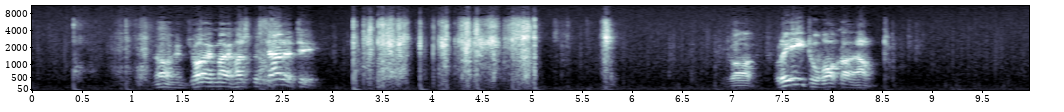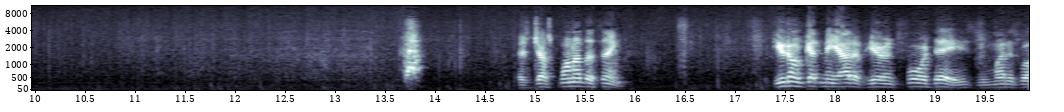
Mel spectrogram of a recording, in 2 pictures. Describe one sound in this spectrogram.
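An older man answers in a low, calm voice.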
